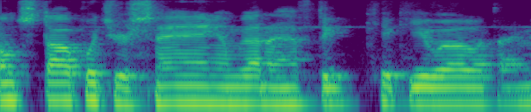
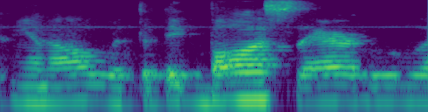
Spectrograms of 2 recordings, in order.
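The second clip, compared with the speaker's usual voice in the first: normal talking voice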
